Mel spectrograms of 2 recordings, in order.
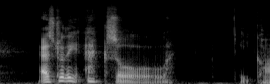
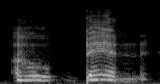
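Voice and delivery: very high, anguished woman's cry; distressed lover; 4 dB louder than usual. A narrator's reading. Vanity fears for Avery's life, high distressed cry. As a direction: cry out to your beloved.

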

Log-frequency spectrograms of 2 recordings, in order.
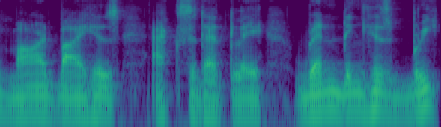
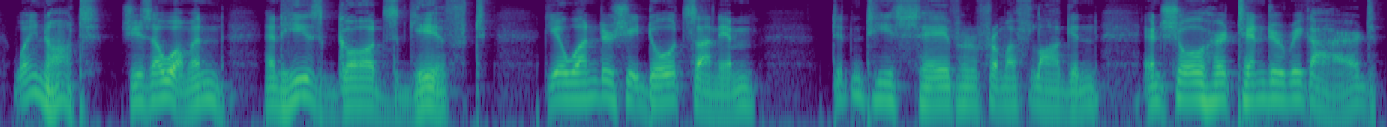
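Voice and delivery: higher, louder rhetorical questions; needling; 7 semitones higher, 5 dB louder than usual. A narrator's reading. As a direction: goad her with mock praise of him. Blood needles jealous Vanity.

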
